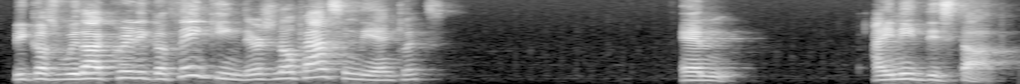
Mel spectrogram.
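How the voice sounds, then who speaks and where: Leading a live online class for the nursing exam, this man from Cuba stays earnest and supportive and slows his pace on the important words. He speaks in a high, slightly bright voice.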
